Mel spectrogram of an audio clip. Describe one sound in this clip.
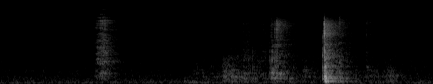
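Plastic bottles knock on a table as they are moved.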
